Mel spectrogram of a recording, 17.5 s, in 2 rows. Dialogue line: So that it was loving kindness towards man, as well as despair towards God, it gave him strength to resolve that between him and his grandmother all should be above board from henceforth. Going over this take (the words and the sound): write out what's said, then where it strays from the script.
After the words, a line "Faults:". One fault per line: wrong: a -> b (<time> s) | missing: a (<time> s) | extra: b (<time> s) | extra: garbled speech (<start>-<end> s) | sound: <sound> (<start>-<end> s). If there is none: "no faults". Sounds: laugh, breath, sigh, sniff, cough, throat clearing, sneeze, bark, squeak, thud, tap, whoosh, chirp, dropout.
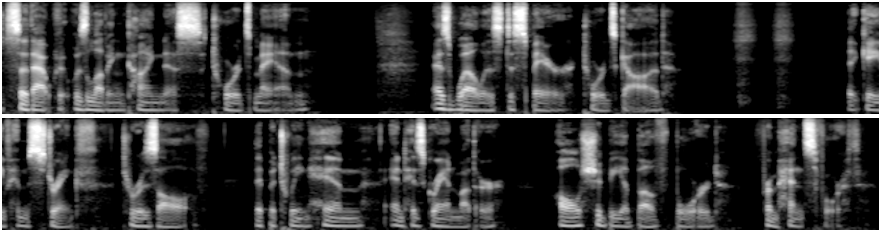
So that it was loving kindness towards man, as well as despair towards God, it gave him strength to resolve that between him and his grandmother all should be above board from henceforth.
Faults:
sound: sniff (7.2-8.0 s)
